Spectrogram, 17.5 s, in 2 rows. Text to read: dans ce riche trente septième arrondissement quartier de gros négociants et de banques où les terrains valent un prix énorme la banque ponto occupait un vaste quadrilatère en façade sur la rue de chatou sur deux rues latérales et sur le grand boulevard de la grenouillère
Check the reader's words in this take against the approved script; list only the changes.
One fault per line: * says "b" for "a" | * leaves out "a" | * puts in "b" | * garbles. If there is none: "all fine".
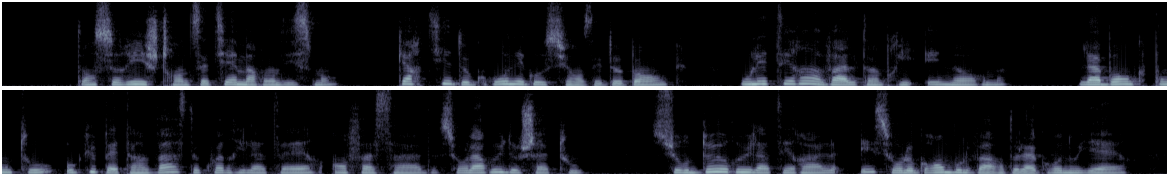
all fine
